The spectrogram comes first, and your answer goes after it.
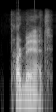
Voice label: "permit", American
